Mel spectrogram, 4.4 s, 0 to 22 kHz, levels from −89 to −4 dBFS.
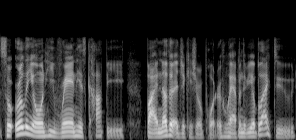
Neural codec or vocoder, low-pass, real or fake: none; 7.2 kHz; real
